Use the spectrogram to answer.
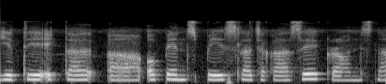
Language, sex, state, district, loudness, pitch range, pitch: Nagamese, male, Nagaland, Kohima, -16 LUFS, 205-220 Hz, 215 Hz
